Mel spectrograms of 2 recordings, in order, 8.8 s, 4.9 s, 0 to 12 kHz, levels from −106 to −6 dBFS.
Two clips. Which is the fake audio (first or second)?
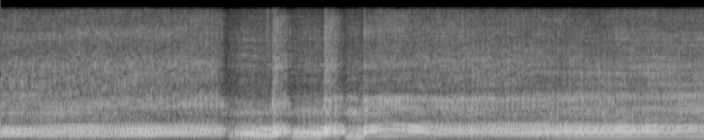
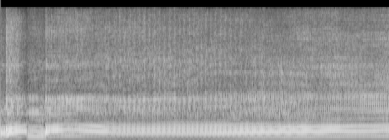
first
